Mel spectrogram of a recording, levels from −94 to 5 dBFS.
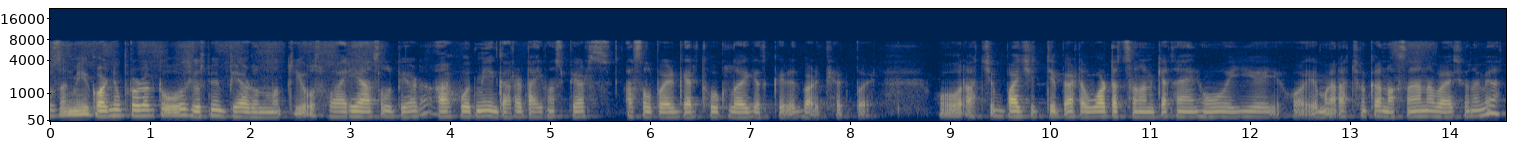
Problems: background sounds at intervals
